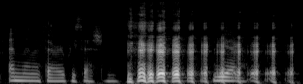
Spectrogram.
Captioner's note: Hugh laughing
